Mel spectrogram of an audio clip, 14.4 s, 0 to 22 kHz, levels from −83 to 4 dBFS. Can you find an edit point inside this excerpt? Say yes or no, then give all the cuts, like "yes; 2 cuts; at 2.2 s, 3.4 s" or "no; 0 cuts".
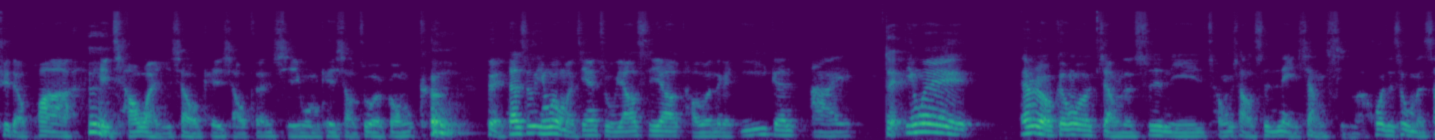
no; 0 cuts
